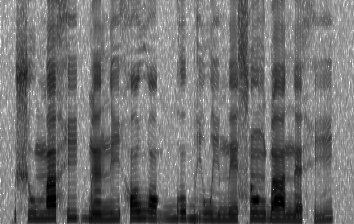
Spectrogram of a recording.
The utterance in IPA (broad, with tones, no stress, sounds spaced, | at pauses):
ʃ u˧ m a˦ h i˦ ɡ͡b ɛ̃˧ n i˧ h ɔ˦ w ɔ˧ ɡ͡b o˦ b i˧ w i˧ m e˦ s ɔ̃˦ ɡ͡b a˧ n ɛ˨ h i˨˦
